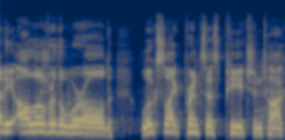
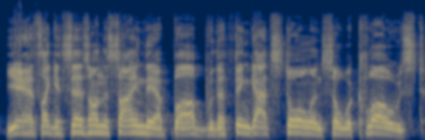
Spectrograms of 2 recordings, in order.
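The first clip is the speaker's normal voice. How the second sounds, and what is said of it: Put-on Brooklyn accent. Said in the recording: “talks in a Brooklyn accent”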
